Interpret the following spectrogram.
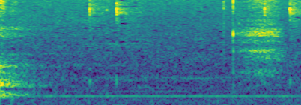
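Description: Faint steady hum with a few faint clicks, about two near the middle and two more near the end.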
